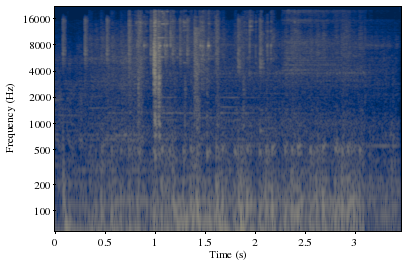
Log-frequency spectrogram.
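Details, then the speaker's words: Classic Mini petrol engine after a new battery, possible bad earth fixed: idles steadily with a low even throb, sounding really good, though hesitation returned later. Normal engine idle. "Sounds really good."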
